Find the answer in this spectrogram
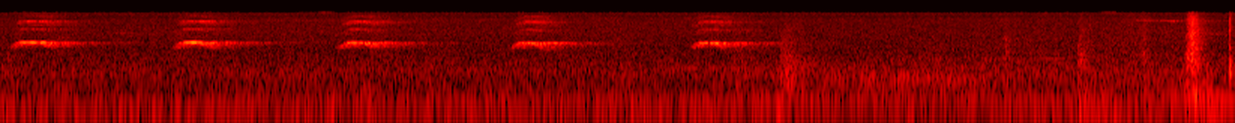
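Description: A bird whistling one flat, high note five times, evenly spaced about a second apart, followed by a sharp click near the end.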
